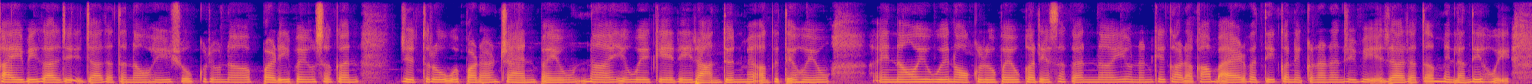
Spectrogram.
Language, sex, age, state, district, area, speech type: Sindhi, female, 18-30, Maharashtra, Thane, urban, spontaneous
